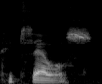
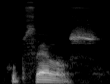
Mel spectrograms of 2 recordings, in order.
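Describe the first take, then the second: First: "Hypselos" said with a silent h, ipsélos. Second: "Rupselos" opened with a breathy h, hupsélos; aspirated rupselos. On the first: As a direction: start "Hypselos" straight on the vowel, no aspiration. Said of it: "Ou rupselos também". ("Hypselos" sem aspiração, ipsélos) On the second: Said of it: "Pode ser rupselos". ("Rupselos" com aspiração inicial, hupsélos) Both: Shown as a demonstration.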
